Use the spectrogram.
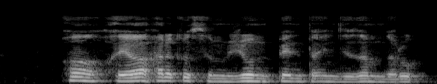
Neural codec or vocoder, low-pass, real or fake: none; 9.9 kHz; real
